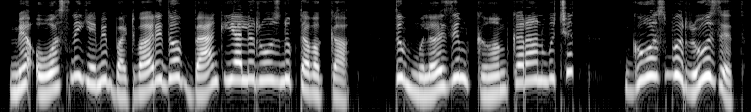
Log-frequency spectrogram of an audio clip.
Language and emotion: Kashmiri, surprised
